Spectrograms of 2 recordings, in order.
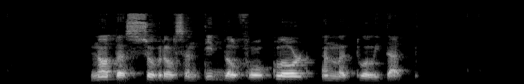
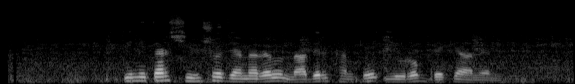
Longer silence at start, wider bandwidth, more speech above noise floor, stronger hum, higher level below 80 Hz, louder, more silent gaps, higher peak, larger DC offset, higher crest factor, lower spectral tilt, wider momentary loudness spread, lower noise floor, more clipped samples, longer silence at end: first, 0.9 s vs 0.1 s; about the same, 11.5 kHz vs 10.5 kHz; first, 59 dB vs 24 dB; neither; second, -84 dBFS vs -72 dBFS; first, -21 LUFS vs -30 LUFS; neither; first, -4 dBFS vs -10 dBFS; neither; about the same, 18 dB vs 22 dB; second, -0.5 dB/octave vs -7 dB/octave; second, 12 LU vs 16 LU; first, -79 dBFS vs -53 dBFS; neither; first, 1.2 s vs 0.05 s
